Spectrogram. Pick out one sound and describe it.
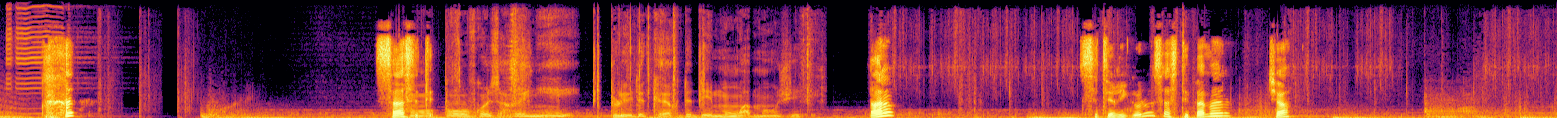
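A young man talks with animation through a microphone.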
